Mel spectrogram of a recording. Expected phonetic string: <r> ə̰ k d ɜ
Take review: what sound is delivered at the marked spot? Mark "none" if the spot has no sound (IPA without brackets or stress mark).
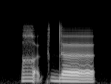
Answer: ʁ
